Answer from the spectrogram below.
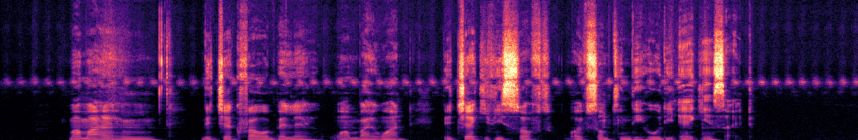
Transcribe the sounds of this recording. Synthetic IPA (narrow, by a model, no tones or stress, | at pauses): mamaɛm | det͡ʃɛkfawəbɛlɛwʔãnbaɪwãndet͡ʃɛkifhi̥sɔftɔ̰ifsɔ̃mtĩŋdeɦoldḭʔɛɡḭ̃nsa̰ɪd̥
